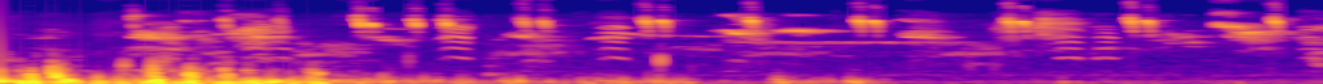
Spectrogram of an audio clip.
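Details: Several finches chirping while playing: a busy overlap of short, high, clipped tweets and bright trills, with low rumbling thumps and rustling in the first second and a half.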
